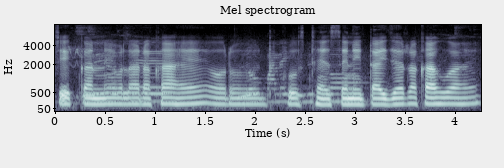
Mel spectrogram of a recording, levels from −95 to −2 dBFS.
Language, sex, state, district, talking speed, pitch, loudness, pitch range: Hindi, female, Odisha, Sambalpur, 170 wpm, 165 Hz, -19 LUFS, 160-175 Hz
